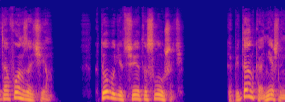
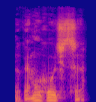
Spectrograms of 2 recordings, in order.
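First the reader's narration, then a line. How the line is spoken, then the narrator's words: Sad wry chuckle. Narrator (Russian): грустно усмехнулся тот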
